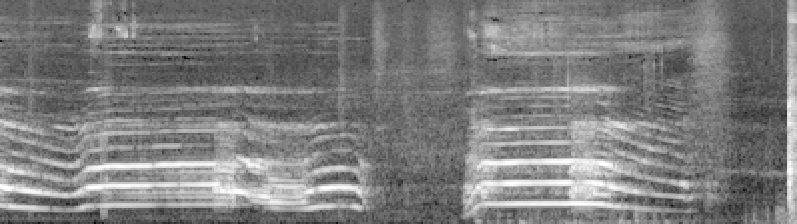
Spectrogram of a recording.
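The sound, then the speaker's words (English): A dog howls twice. Each howl is long, loud and wavering, its pitch bending up and down, and the two are separated by a short silent pause. “Finally, we get a howl out of the beast.”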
